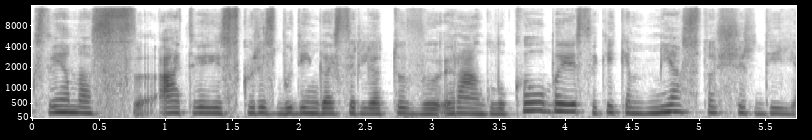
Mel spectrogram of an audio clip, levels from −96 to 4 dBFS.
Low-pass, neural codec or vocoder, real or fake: 14.4 kHz; codec, 44.1 kHz, 7.8 kbps, Pupu-Codec; fake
